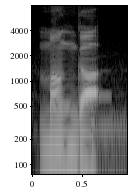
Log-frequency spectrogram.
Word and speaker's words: manga: The word manga isn't ma n ga.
